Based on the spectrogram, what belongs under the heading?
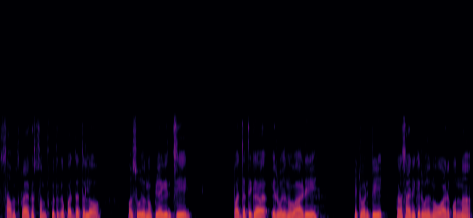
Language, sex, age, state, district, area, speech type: Telugu, male, 60+, Andhra Pradesh, Vizianagaram, rural, spontaneous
